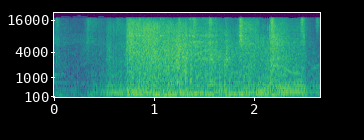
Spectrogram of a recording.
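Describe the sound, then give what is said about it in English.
A motorbike thundering past and roaring away through dust: a loud, sustained engine roar that swells in after a quieter start and holds steady to the end. “A motorbike thunders over it and roars away through the dust.”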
